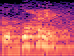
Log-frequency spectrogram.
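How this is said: The final vowel is tilted toward 'e'.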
